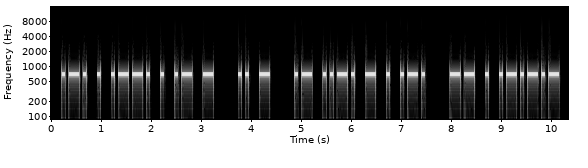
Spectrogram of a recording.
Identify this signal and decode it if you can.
Morse code, heard as a keyed tone, about 17 wpm, 700 Hz. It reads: REPEAT IT AFTER ME.
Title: Sentences from Top 1600 Words 17wpm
